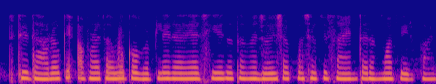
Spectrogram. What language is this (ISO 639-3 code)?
guj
